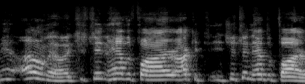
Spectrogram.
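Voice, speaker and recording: A man's raised, projected voice, high in pitch with ordinary pitch variation, bright and sharp in tone, animated and very fast. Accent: American. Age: 60s. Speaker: rock musician. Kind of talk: casual interview chat. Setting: podcast interview.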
